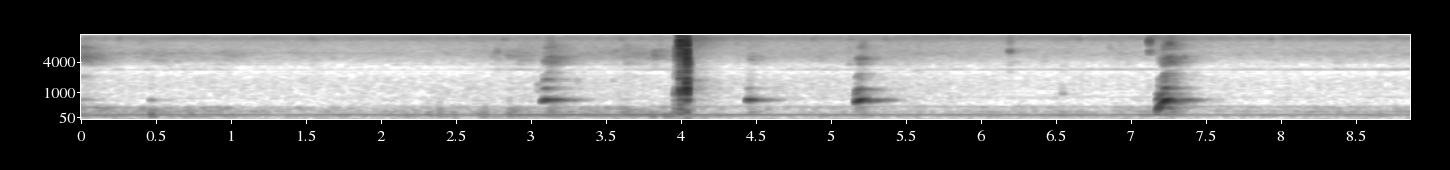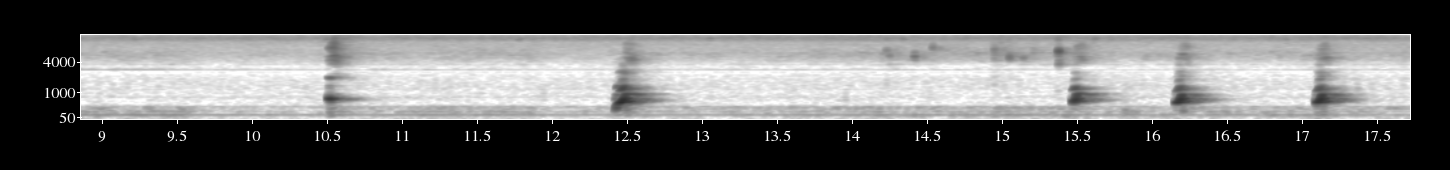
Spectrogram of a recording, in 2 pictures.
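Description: A sleeping dachshund gives soft, short hiccup-like yips at irregular intervals over a low steady hum.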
